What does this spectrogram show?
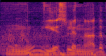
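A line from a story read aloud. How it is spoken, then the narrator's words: Mumbled. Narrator (Russian): промямлил Смэдли Фейвершем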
